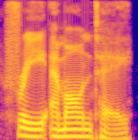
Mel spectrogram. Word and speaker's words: Fremonte: Now, at 18, Sage had 2 sisters named Age, pronounced A-J, and Lage, pronounced La-J Smith, and 2 brothers named Fremonte, pronounced Free-Emonte, and Tremonte, pronounced Tree-Emonte, Jones.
